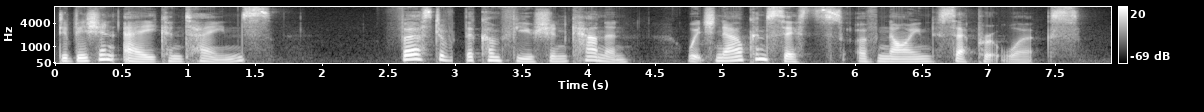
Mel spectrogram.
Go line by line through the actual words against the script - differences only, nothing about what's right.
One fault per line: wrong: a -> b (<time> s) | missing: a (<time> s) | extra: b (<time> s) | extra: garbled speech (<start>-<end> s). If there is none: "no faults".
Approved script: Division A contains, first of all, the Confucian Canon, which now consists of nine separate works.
missing: all (3.0 s)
